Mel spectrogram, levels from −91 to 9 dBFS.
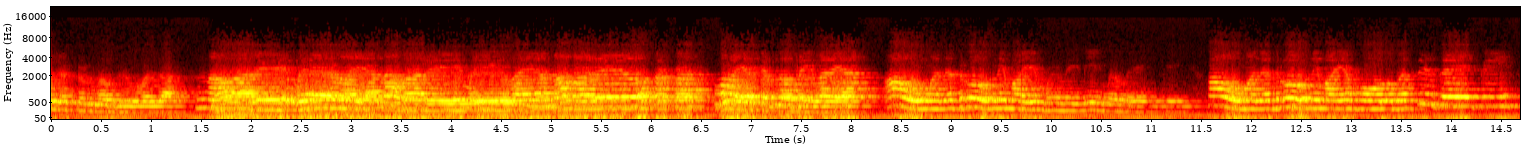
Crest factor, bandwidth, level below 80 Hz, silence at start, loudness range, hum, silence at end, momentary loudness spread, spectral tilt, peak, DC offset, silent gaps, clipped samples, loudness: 12 dB; 6.8 kHz; -34 dBFS; 0 s; 5 LU; none; 0 s; 11 LU; -8.5 dB/octave; -8 dBFS; under 0.1%; none; under 0.1%; -20 LUFS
